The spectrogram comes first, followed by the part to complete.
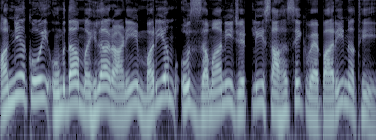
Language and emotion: Gujarati, neutral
